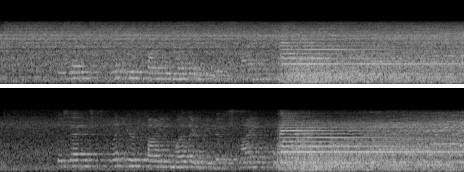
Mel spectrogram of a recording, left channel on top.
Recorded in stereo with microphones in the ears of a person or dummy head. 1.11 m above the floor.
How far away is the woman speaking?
About 3 m.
